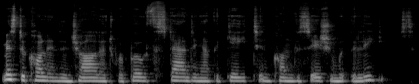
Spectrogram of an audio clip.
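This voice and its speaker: A woman reading a classic novel as an expressive audiobook narrator, in scripted literary prose. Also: low voice, fairly quick.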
